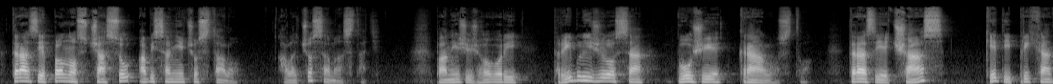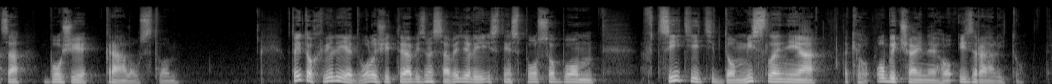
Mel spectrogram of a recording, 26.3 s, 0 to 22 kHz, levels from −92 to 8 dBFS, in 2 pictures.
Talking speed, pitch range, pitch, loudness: 100 wpm, 110-140 Hz, 125 Hz, -23 LUFS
